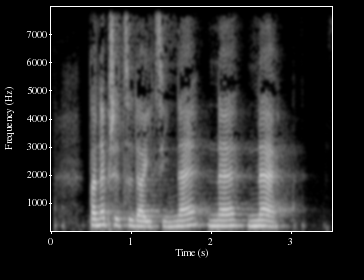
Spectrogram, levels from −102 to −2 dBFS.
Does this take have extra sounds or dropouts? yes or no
no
